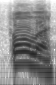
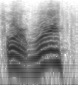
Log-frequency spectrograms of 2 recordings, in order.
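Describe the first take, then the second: First: The name is squeezed together, in a local way. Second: Both words are said clearly, in a standard way. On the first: "this lady said, oh, Fulla" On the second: "instead of Fort Worth"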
